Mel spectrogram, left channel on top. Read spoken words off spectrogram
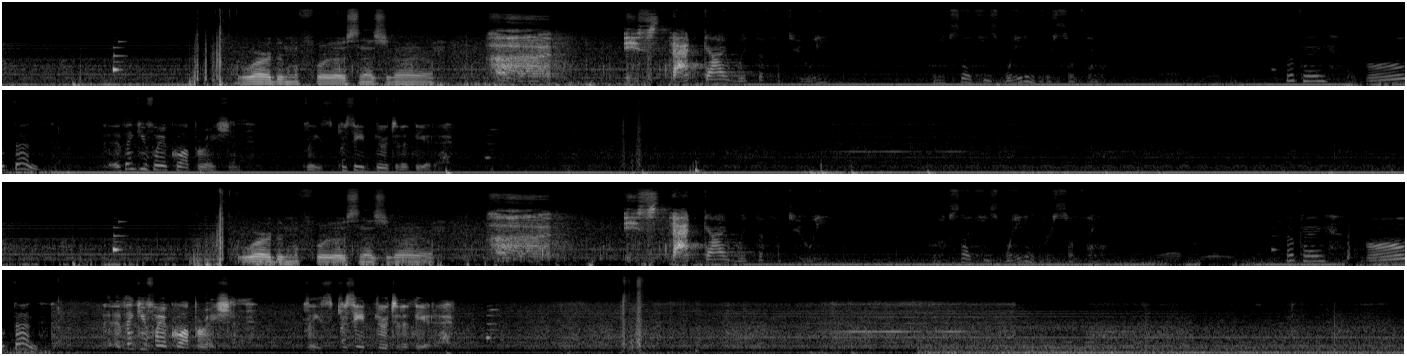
Warden for Snezhnaya. Is that guy with the Fatui? Looks like he's waiting for something. Okay, all done. Thank you for your cooperation. Please proceed through to the theater.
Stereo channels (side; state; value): both; normal; correlation 0.60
